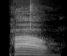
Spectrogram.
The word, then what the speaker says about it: Pau: Because a lot of people pronounce his name wrong. And I'm gonna show you the cheat way, the way to remember it, okay? P-O-W. You about to say talk about Paul? Yeah, it P-O-W. Paul. That's how his name is pronounced.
